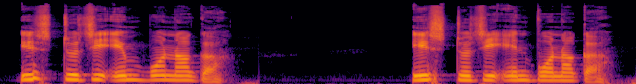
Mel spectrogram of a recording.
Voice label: "estuce empunvkv", Muscogee

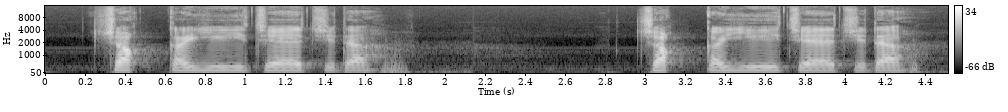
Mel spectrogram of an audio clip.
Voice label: "cak-vyecicetv", muscogee; vcak-vyēcicetv; Mvskoke Words with Voicing Consonants; A Dictionary of Creek/Muskogee; SIL International

